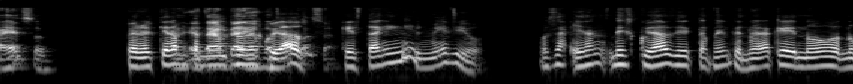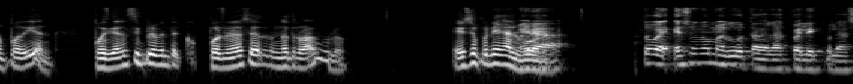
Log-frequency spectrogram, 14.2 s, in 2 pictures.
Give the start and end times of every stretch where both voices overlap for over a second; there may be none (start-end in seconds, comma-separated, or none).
1.4-2.9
